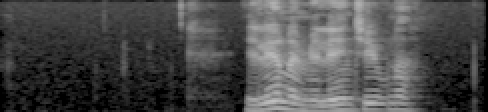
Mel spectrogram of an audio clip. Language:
Russian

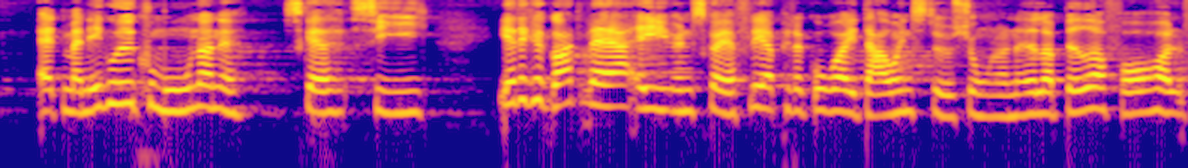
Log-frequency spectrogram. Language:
Danish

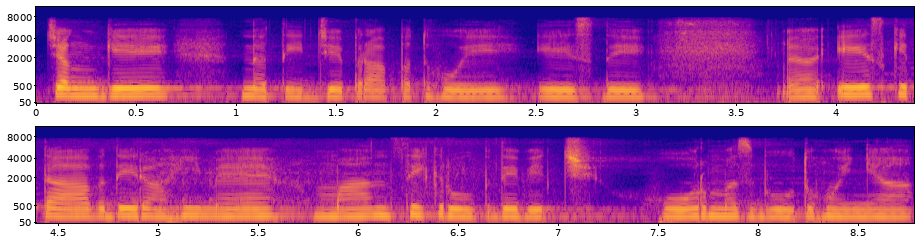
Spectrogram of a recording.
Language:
Punjabi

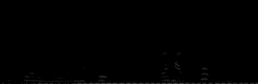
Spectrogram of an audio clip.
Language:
Danish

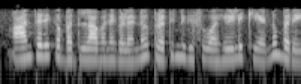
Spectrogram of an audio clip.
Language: Kannada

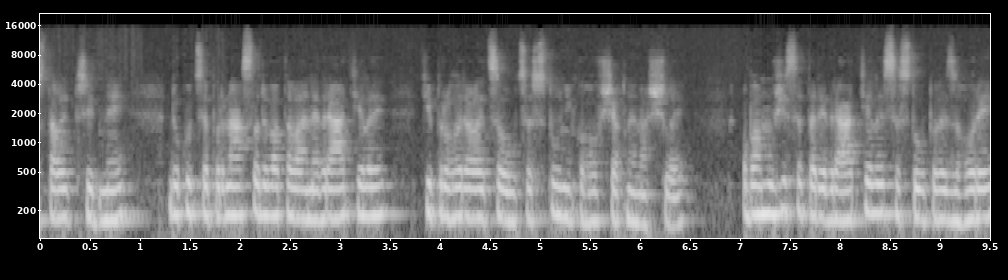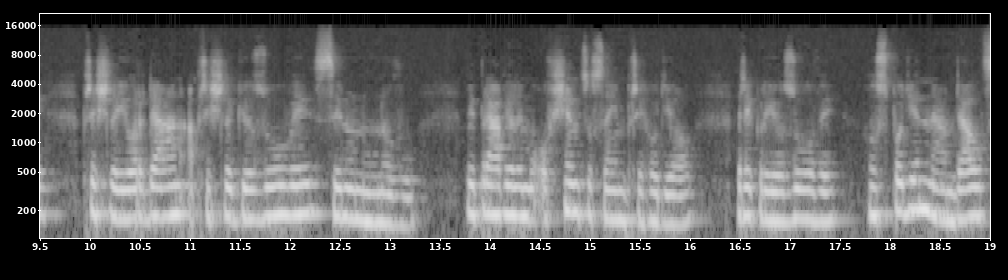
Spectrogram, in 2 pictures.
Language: Czech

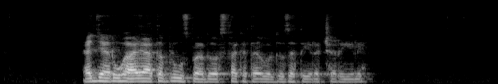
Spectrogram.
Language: Hungarian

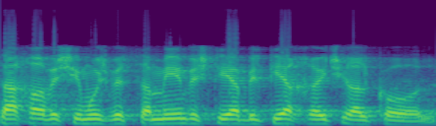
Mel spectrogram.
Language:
Hebrew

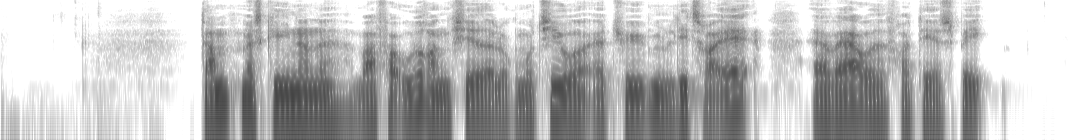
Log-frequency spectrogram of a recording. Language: Danish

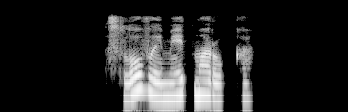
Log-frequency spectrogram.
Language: Russian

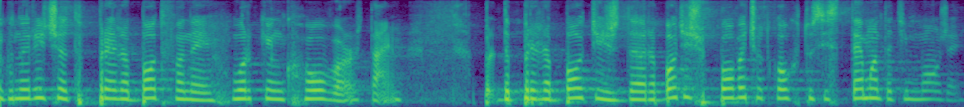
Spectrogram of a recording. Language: Bulgarian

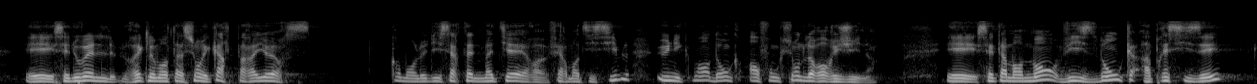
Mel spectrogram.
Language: French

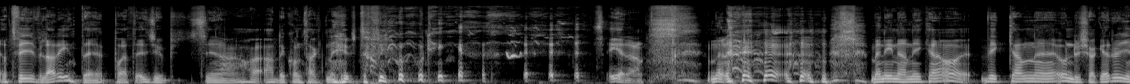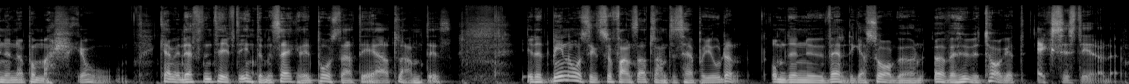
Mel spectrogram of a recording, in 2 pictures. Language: Swedish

